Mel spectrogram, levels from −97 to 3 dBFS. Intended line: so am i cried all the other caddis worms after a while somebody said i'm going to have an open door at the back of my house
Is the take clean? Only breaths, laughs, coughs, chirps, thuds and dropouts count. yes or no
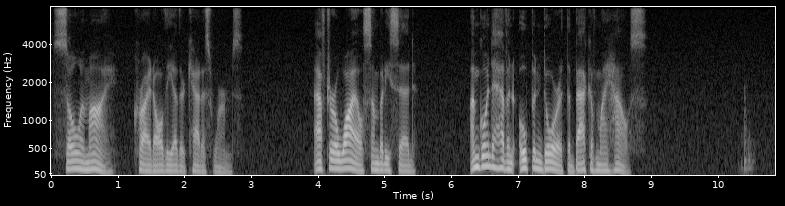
no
